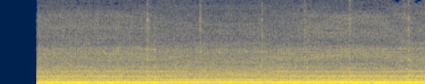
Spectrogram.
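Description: Microwave oven running with cupcakes baking inside: a steady hum made of two low tones over a soft whirring noise. It begins suddenly about half a second in.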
